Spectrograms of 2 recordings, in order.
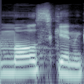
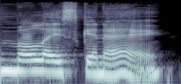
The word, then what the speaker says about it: Moleskine: I thought it was Moleskine. – That's if you're Italian. Actually, do you know that I researched this because I researched it, and apparently they officially say that you can pronounce it however you want.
